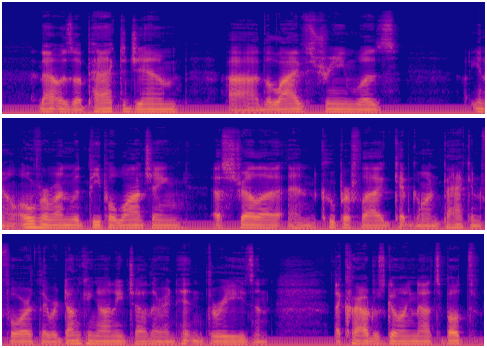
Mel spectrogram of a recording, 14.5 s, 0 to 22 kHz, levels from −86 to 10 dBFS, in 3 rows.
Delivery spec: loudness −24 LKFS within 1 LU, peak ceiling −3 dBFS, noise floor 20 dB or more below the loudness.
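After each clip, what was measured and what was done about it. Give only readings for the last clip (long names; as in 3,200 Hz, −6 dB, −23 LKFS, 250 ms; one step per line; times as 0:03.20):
mains hum 60 Hz; hum harmonics up to 300 Hz; level of the hum −35 dBFS; integrated loudness −26.5 LKFS; sample peak −9.0 dBFS; target loudness −24.0 LKFS
→ hum removal 60 Hz, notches 5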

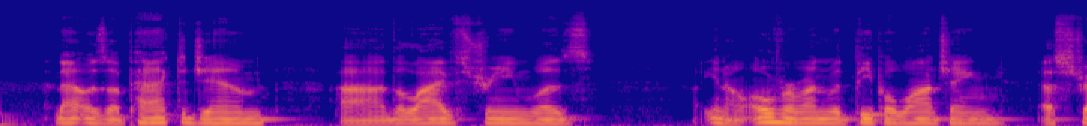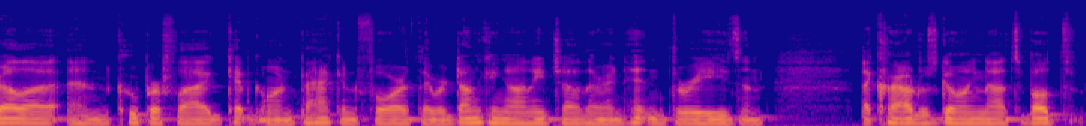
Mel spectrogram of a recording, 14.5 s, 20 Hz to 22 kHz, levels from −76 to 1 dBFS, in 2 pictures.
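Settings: mains hum none found; integrated loudness −27.0 LKFS; sample peak −9.5 dBFS; target loudness −24.0 LKFS
→ level +3 dB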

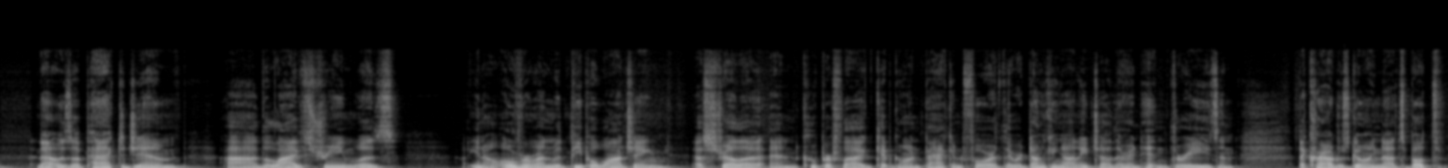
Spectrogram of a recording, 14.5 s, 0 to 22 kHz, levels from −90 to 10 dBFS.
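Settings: integrated loudness −24.0 LKFS; sample peak −6.5 dBFS; background noise floor −52 dBFS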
